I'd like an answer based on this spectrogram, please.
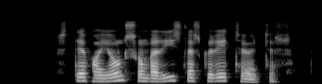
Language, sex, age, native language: Icelandic, female, 60-69, Icelandic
